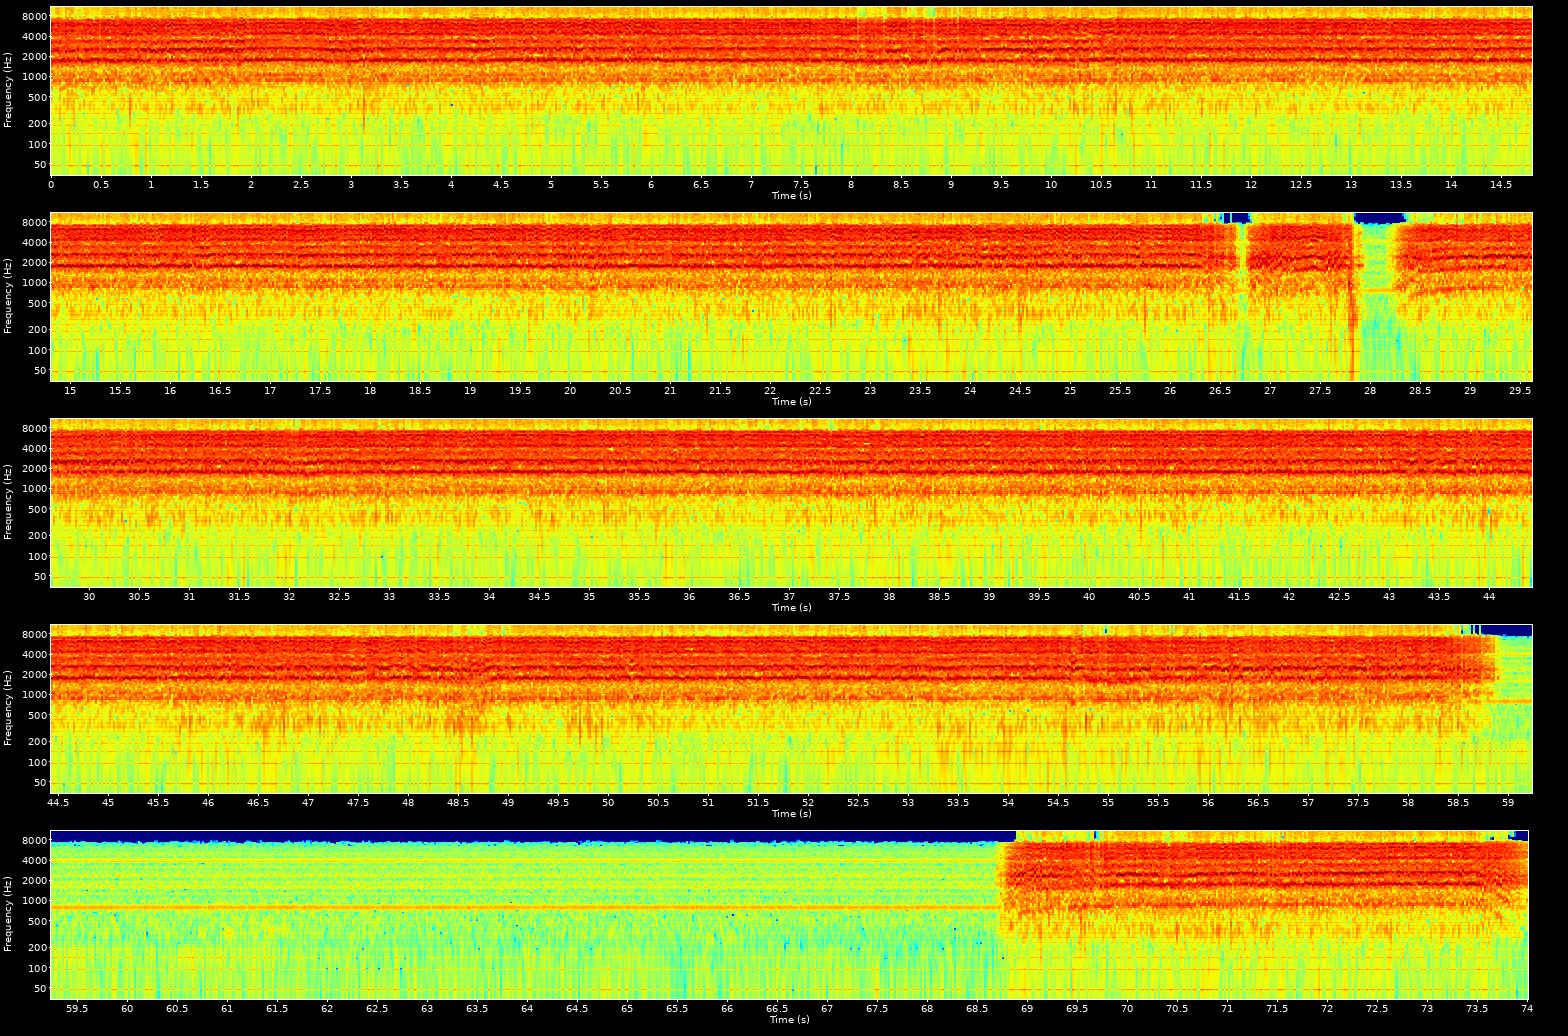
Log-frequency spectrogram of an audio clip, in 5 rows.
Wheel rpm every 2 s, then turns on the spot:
220, 230, 230, 230, 220, 230, 230, 230, 230, 230, 230, 230, 230, 150, 150, 230, 230, 230, 230, 230, 230, 230, 230, 230, 230, 230, 230, 230, 220, 90, 0, 0, 0, 0, 90, 220, 200.
none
